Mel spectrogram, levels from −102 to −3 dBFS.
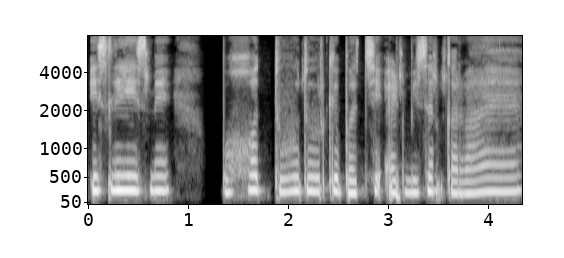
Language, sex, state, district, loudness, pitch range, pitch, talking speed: Hindi, female, Uttar Pradesh, Gorakhpur, -16 LUFS, 225-255 Hz, 245 Hz, 125 wpm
